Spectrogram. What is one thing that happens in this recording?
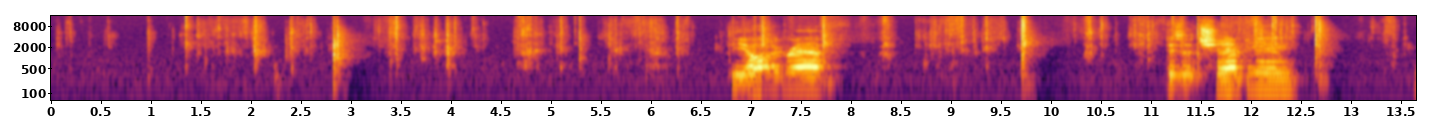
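Plastic card sleeves rustle and click as hands handle them.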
